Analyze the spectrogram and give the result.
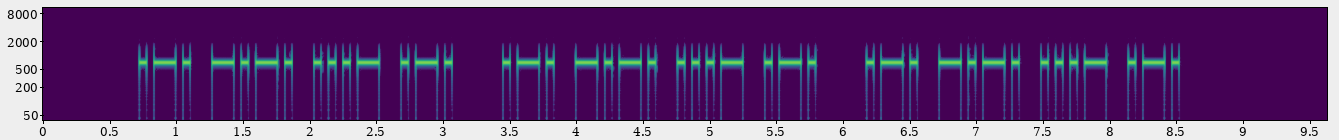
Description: Morse code, heard as a keyed tone, about 22 wpm, 700 Hz. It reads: RCVR RCVR RCVR
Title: Abbreviations Repeated 3x - 22wpm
